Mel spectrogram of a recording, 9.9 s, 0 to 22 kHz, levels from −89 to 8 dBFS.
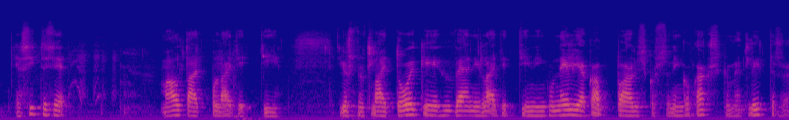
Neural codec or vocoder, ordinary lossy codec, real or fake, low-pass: none; none; real; none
